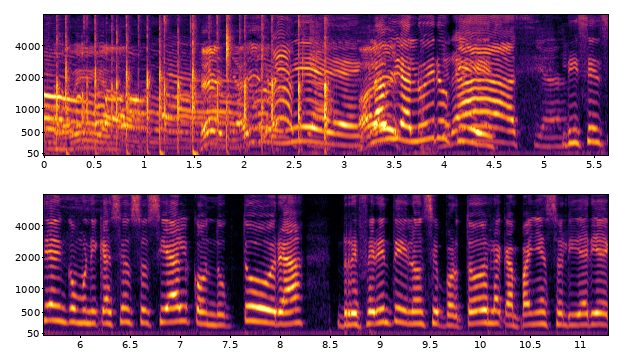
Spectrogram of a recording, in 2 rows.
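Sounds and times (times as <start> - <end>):
studio audience applauding: 0.0 - 3.6
speech: 3.1 - 11.2.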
